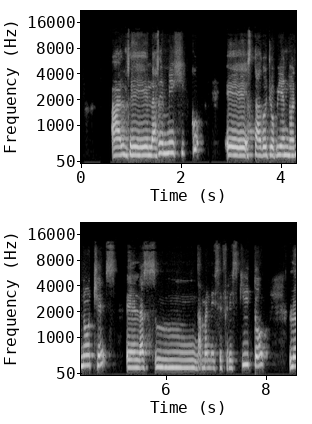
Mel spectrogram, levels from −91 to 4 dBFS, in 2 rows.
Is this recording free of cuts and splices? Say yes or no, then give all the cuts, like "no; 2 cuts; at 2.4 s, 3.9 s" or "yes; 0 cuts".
no; 6 cuts; at 0.9 s, 1.5 s, 3.3 s, 4.3 s, 5.1 s, 6.6 s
